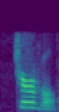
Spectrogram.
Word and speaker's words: chervil: And then chevrel, I don't know if that's pronounced correctly, which is a companion to radishes for improved chervil. Yeah. – Chervil. And it sounds like a gerbil. So it rhymes. We could create a poem.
